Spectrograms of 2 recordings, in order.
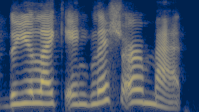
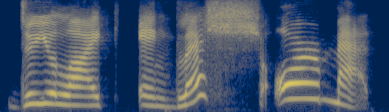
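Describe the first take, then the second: First: The pitch stays flat through the question. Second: The pitch rises on English, then falls on math. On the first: The speaker calls it wrong. "Not ... Not that one" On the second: The speaker calls it right. "there is a rising and falling intonation"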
